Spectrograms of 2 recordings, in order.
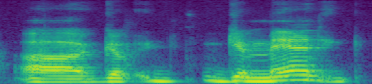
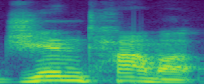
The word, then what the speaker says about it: Gintama: Gigtama. Oh god, I can't even pronounce this. Gigtama. Oh, Gintama.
